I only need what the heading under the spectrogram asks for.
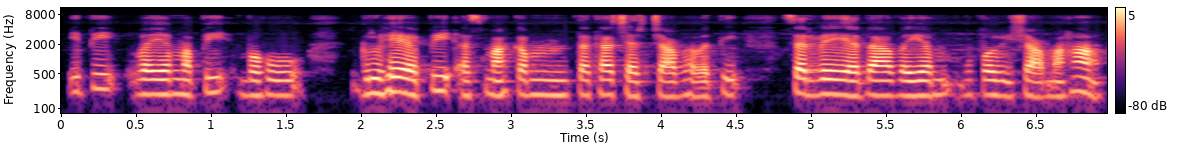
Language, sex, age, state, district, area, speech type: Sanskrit, female, 60+, Karnataka, Dharwad, urban, spontaneous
